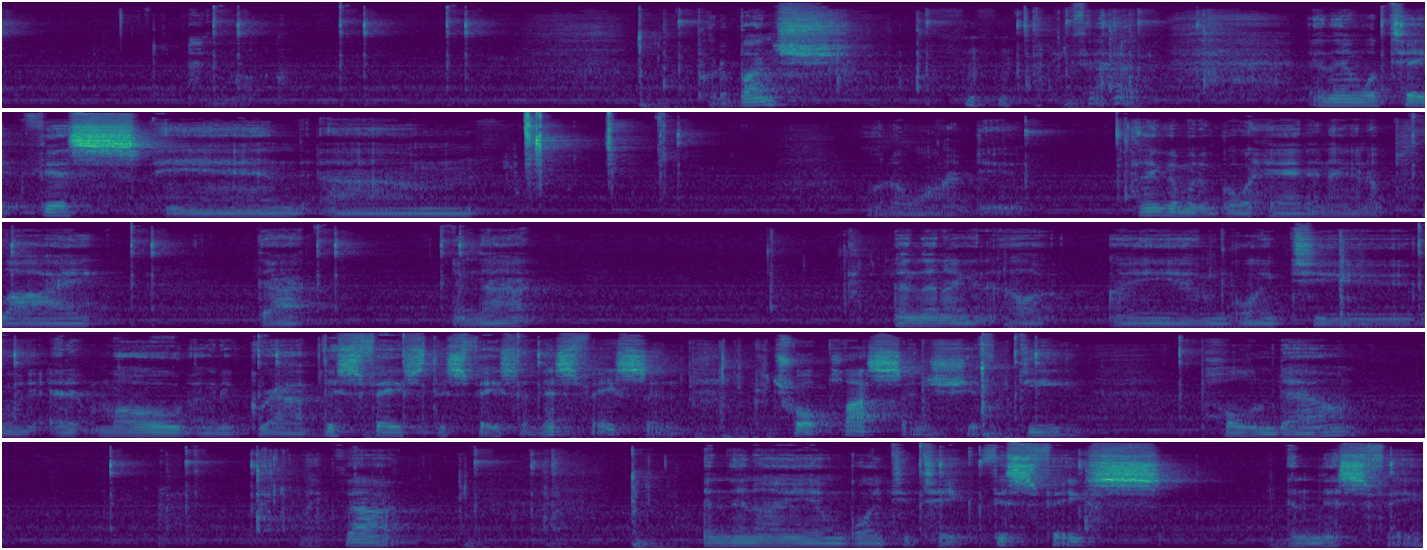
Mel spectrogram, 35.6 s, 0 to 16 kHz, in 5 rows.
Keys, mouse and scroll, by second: 3.4 a, 3.7-7.1 middle drag, 7.1-8.2 drag, 12.6-15.2 middle drag, 15.2-18.5 drag, 18.5-21.2 middle drag, 21.2 Tab, 22.0 middle click, 22.8-24.5 drag, 25.2 ctrl+l, 26.5 shift+d, 29.7 click, 31.8 a, 33.2-35.5 right drag.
